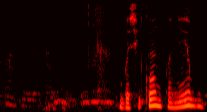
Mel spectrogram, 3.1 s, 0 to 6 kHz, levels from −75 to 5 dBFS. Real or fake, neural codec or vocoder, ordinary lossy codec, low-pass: fake; autoencoder, 48 kHz, 128 numbers a frame, DAC-VAE, trained on Japanese speech; none; 5.4 kHz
